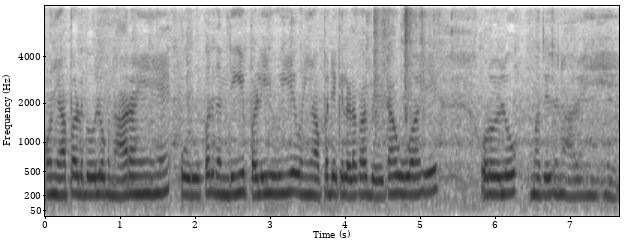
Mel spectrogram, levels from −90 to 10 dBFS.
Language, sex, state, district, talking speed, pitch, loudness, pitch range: Hindi, male, Uttar Pradesh, Ghazipur, 240 wpm, 215 Hz, -13 LUFS, 205-220 Hz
